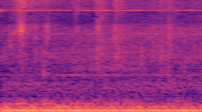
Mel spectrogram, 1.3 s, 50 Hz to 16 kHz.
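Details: 1951 Chevy Styleline Bel Air De Luxe with a 5.3 LS swap, about 49 miles on the build, idling on a 42° morning after a clogged number seven injector was pulled and the stumble cured: a deep, even, smooth purr with no misses or ticks. Healthy idle.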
